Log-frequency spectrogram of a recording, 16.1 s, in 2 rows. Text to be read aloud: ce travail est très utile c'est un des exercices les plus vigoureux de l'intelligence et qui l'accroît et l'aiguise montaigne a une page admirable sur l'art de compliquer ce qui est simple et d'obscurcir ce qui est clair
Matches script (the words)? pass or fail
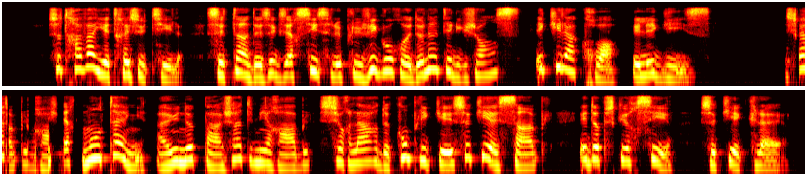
fail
